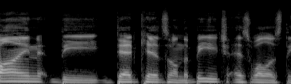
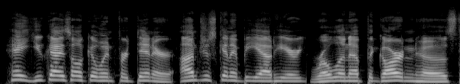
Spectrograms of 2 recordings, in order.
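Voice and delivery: higher-pitched child impression; bratty kid; 6 semitones higher than usual. Kid telling family to go in for dinner, higher mock-child voice. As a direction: play a scheming kid, voice pitched up. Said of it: "And the shitty kid is like".

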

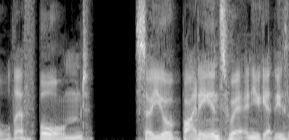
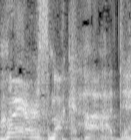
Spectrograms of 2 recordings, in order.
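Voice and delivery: put-on pirate accent; 10 semitones higher, much slower than usual. Host hams up a pirate who lost his cod, slow and high in a pirate accent. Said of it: "any excuse to use a pirate accent".

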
